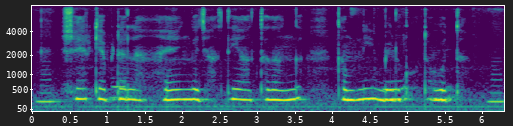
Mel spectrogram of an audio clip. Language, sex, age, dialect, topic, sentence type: Kannada, male, 18-24, Northeastern, banking, statement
